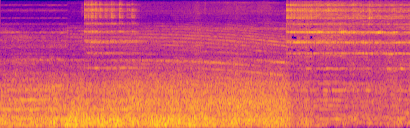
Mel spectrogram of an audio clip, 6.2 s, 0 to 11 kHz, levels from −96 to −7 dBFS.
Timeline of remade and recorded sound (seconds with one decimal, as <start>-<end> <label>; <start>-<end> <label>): 0.0-1.0 remade; 1.0-4.7 recorded; 4.7-6.2 remade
